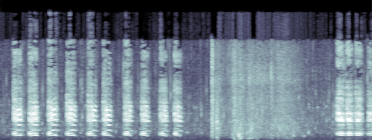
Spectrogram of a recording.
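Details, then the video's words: Little ducks giving a fast run of nasal, harmonic calls, about three each second, broken by a burst of splashing water before the calling resumes. "صوت البط الصغير صوت البش بطوط جميلة"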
